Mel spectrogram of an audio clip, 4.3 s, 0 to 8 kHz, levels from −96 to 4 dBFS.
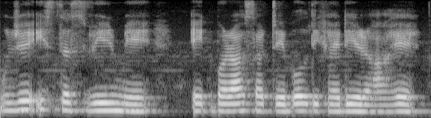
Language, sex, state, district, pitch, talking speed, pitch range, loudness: Hindi, female, Arunachal Pradesh, Lower Dibang Valley, 185 Hz, 165 wpm, 180-195 Hz, -15 LUFS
